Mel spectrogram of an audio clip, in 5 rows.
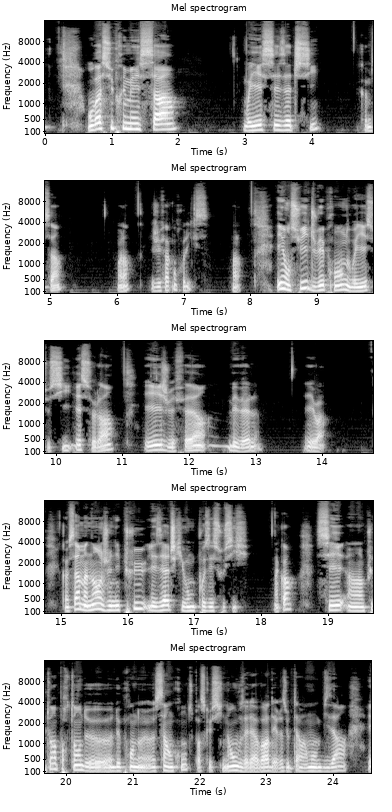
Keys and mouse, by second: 0.1 Tab, 0.5 click, 1.8 shift+click, 2.3 middle click, 3.0 shift+click, 3.2 shift+click, 3.8 shift+click, 3.9 middle click, 4.6 shift+click, 5.2 shift+click, 5.8 shift+click, 6.1-7.1 middle drag, 7.1 ctrl+x, 7.9 shift+middle click, 8.6 click, 9.1 middle click, 9.7 shift+click, 10.3 shift+click, 10.5-12.3 middle drag, 12.3 space, 14.7-17.8 middle drag, 20.1-24.5 middle drag.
